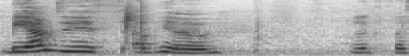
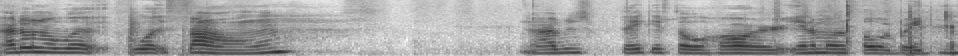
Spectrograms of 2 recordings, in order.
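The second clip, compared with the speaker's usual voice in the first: ordinary talk, nothing marked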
